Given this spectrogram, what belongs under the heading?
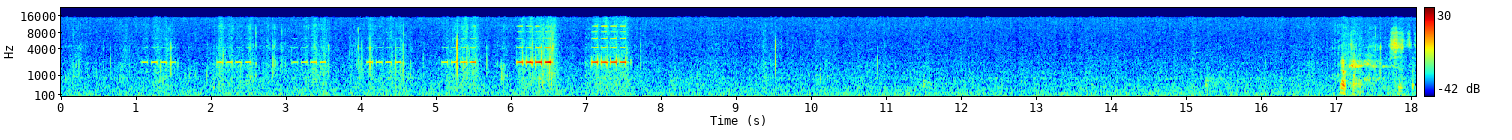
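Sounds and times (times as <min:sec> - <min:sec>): digital timer alarm beeping: 0:01.1 - 0:07.6.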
